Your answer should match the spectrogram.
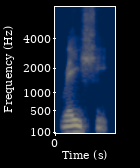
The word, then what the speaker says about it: reishi: of the common name which is also the Japanese name and it's actually pronounced something more like reishi Ganoderma lucidum is the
